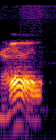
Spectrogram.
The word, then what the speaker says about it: Maule: M-A-U-L-E, how do you pronounce that street? – You know, I never knew. I always said Mall because I heard everybody else say Mall, and then I saw the street name. And I was like, that doesn't look like Mall.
